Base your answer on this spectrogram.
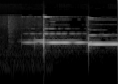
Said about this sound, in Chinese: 我们接下来整点报时，你稍微等我一下，不要挂电话，别挂。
